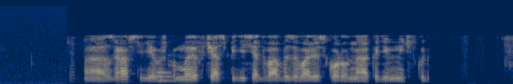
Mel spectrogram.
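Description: A man speaks over a phone line.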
